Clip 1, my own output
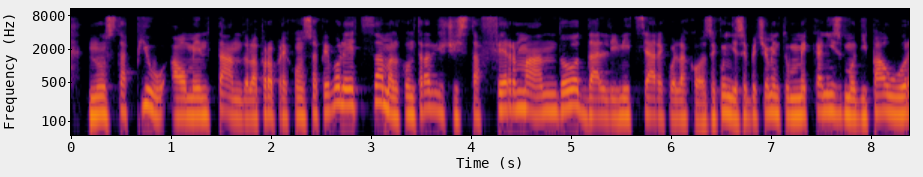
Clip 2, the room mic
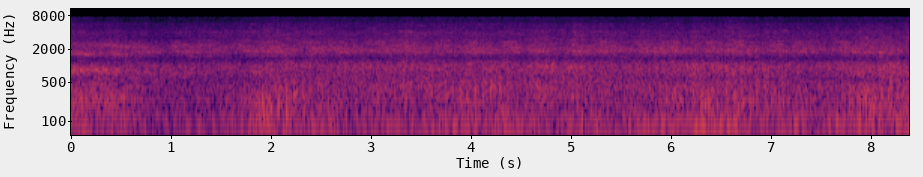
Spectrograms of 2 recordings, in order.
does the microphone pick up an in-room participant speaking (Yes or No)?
No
